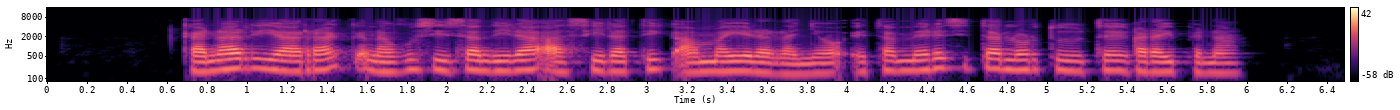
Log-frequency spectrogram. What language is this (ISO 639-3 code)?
eus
